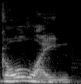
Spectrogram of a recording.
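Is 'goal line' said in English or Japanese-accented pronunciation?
English. It is said with plain English pronunciation. "have goal line"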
